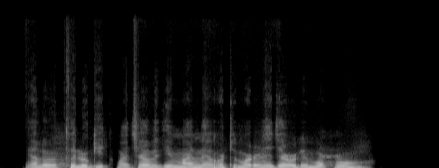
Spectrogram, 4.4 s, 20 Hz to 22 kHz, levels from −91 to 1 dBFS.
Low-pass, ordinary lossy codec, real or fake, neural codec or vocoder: 19.8 kHz; none; fake; codec, 44.1 kHz, 2.6 kbps, DAC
